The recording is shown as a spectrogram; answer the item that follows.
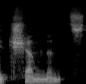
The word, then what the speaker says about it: Chemnitz: When it comes to Chemnitz, no, I say Chemnitz. That's how the Reform taught me how to say it.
